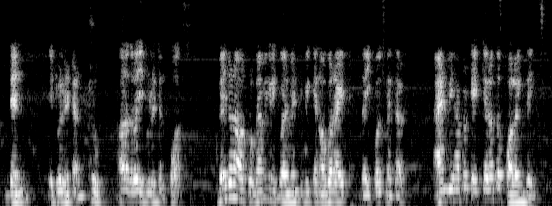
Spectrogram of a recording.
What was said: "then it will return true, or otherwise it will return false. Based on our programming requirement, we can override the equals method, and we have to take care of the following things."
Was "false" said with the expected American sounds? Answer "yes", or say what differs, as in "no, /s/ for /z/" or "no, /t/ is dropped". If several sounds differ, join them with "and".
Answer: no, /l/ is dropped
